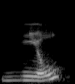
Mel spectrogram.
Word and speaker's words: knee: running then we have the spelled with k in like kneel knee knock knot knife knit and knack and oh knits down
